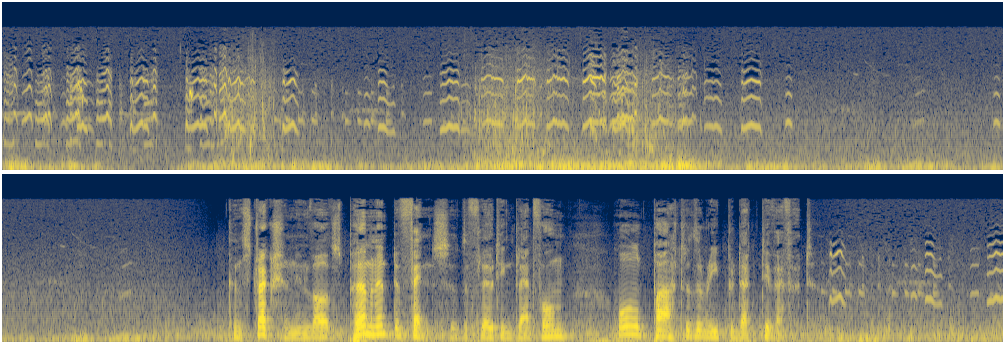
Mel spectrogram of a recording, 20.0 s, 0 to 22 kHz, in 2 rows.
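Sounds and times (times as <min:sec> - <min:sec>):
grebes calling: 0:00.0 - 0:11.4, 0:17.7 - 0:20.0
water splashing: 0:01.7 - 0:03.1, 0:04.5 - 0:07.4.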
